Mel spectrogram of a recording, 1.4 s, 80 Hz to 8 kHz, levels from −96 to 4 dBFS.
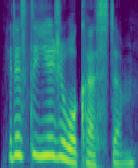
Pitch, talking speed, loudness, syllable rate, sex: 245 Hz, 215 wpm, -15 LUFS, 5.6 syllables/s, female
